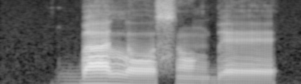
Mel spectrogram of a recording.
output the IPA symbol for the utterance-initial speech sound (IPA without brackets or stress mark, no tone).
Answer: ɡ͡b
